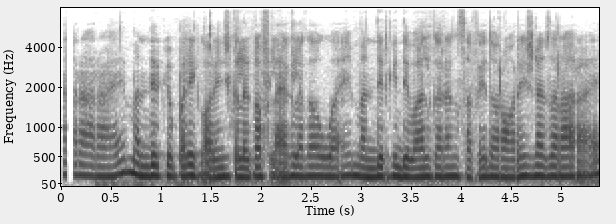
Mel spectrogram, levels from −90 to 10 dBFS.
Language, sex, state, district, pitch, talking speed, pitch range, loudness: Hindi, female, Delhi, New Delhi, 165 Hz, 280 wpm, 160-175 Hz, -13 LUFS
